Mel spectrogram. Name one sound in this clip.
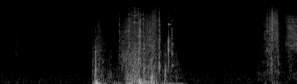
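A scoped rifle fires a single shot.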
